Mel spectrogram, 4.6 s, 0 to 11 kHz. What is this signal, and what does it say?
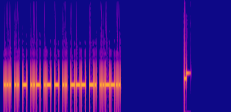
Morse code, heard as a keyed tone, about 44 wpm, 700 Hz. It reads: SITUATION?
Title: Sentences from Top 1200 Words 45wpm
